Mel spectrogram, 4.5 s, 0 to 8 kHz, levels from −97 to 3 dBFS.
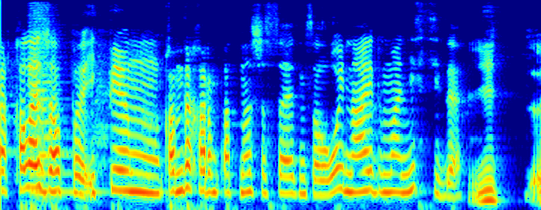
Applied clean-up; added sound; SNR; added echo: classical method log-MMSE.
